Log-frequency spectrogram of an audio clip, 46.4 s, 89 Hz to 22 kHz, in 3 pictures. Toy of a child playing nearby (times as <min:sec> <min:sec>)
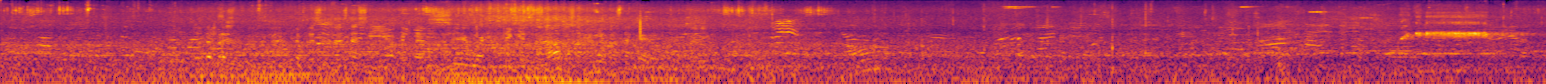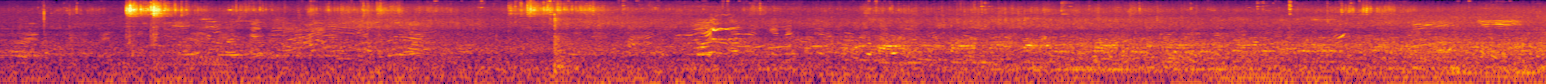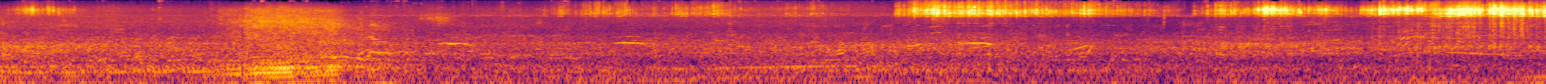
0:28.9 0:32.0, 0:36.4 0:46.3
